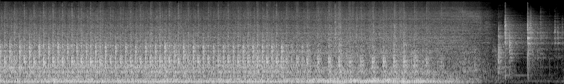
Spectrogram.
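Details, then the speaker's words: Road trip rescue engine at low rpm during timing setup, vacuum lines loose: heavy steady knock about three to four per second until shutdown; bad connecting rod bearing on the same crank. "Let it high. You gotta push hard. That's the rod."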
